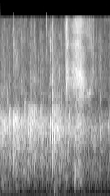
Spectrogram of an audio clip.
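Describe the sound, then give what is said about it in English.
An audience claps steadily throughout, a dense, even wash of many hands applauding at moderate volume with no voices standing out. “Will you give these people a round of applause?”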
